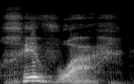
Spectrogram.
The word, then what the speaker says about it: revoir: R pronuncia aqui no final, né? Muito importante também. Já comecem a se acostumar com isso. O R sempre na garganta.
